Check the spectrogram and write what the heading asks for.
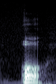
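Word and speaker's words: eau: O, que es una letra así pronunciada, pero que se escribe en tres letras, E, A, U, y como muchos habréis adivinado, quiere decir agua en francés.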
